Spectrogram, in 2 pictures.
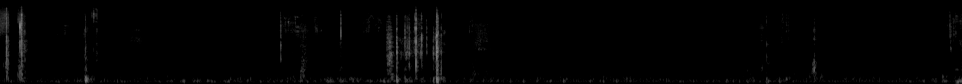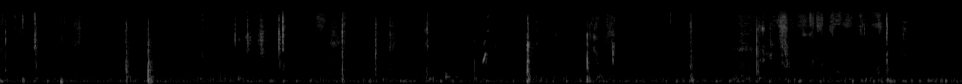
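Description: Baseball cards being handled and slid against one another, making faint scattered rustles and clicks. The loudest cluster comes about four seconds in, there is a lull in the middle, and busier rustling returns in the second half.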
